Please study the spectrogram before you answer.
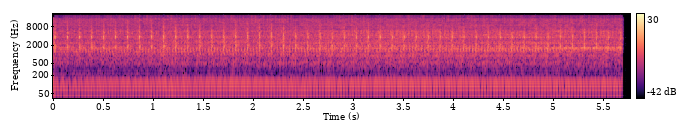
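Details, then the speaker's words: Sixth-generation VW Golf GTI 2.0 TSI direct-injection petrol (CCZ) at idle; sharp regular metallic knock a few per second; endoscope found a foreign object in one cylinder striking piston and head. "он начал стучать и сдавать посторонний звук при работе первым делом мы провели эндоскопией группы так как подозрение было именно на не и увидели посторонний"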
